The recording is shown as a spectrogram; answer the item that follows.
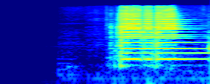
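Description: Fiddle music: a bowed fiddle starts about a second in and holds one steady note, with a brief break in the middle.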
